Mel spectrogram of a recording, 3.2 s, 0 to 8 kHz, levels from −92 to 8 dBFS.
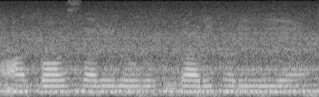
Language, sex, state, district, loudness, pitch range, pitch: Hindi, female, Chhattisgarh, Raipur, -15 LUFS, 175-180 Hz, 175 Hz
